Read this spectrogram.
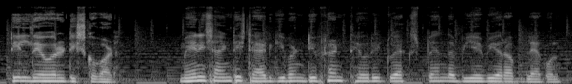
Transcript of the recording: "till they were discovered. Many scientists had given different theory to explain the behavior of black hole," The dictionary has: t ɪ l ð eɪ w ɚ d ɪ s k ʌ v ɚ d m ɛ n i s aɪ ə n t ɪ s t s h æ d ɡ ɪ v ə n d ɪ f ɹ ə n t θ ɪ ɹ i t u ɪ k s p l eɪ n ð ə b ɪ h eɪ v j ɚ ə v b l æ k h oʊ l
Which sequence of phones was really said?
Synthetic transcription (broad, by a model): t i l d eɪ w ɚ d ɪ s k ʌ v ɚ d m ɛ n i s aɪ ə n t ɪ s t h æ d ɡ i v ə n d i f ɹ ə n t t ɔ ɹ i t u ɪ k s p l eɪ n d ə b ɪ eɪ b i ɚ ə p b l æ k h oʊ l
